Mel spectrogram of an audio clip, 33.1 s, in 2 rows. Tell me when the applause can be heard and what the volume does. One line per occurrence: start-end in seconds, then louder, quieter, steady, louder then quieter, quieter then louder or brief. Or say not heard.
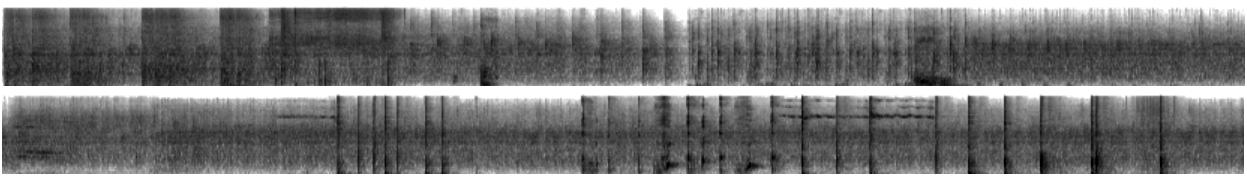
0.0-33.0 steady.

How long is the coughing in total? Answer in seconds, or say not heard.
4 s.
